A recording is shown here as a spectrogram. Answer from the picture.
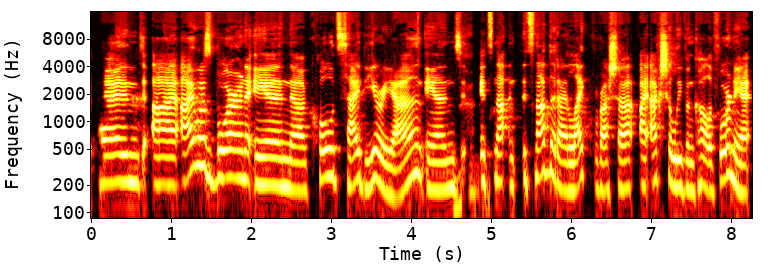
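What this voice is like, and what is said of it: Russian accent. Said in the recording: “a cute accent from Russia”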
